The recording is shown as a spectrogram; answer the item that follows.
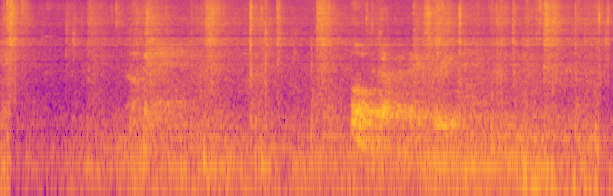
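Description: Footsteps and scuffs on the concrete floor of a drainage pipe, with a man's voice coming in about three and a half seconds in.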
